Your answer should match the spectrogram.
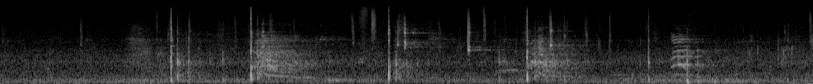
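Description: Tennis ball struck by rackets in a rally, five sharp hits about a second and a half apart, several of them followed by a player's grunt.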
